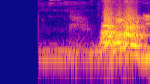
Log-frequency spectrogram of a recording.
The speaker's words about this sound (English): I think the dog would be mad at me if I don't say. Trying my best to cover up the dog barking. It's not working.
